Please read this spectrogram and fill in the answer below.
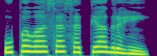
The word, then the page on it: ಸತ್ಯಾಗ್ರಹಿ: Kannada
